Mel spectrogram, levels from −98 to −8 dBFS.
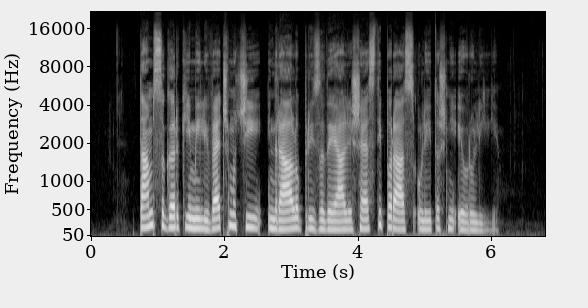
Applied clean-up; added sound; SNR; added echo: none; none; none; none.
